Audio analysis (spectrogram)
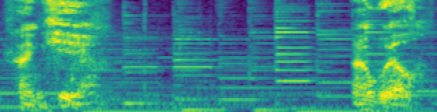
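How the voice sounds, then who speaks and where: An actor playing an earnest, reserved, battle-worn young hero in a video game drama. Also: male voice, very deep voice, expressive, slow pace, music in the background, exaggerated voice. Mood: quietly pleased. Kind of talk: dramatic game cutscene acting.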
